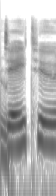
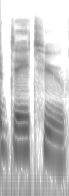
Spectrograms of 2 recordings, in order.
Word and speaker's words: data: And this one I hear both ways. You do. Day two. Day two. Exactly. And both of those are actually correct. They're both correct.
